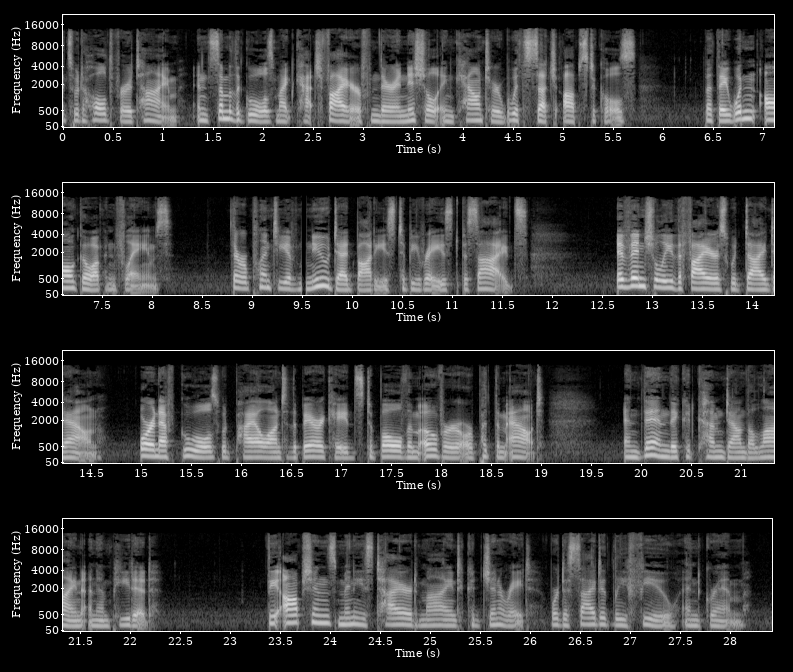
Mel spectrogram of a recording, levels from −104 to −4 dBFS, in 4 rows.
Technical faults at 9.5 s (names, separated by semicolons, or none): gap at a join of encoded pieces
